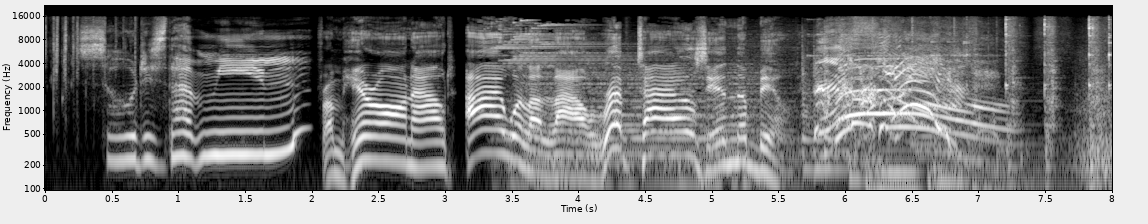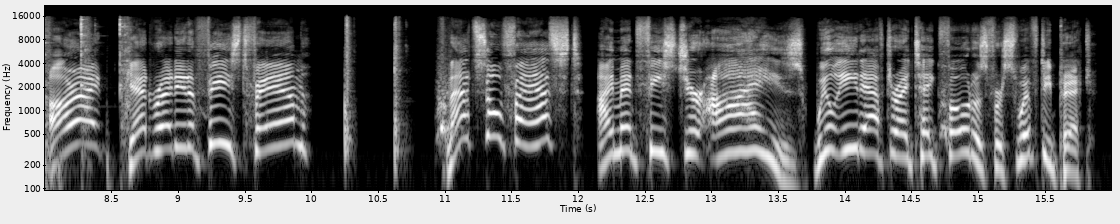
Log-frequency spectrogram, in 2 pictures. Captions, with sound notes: So, does that mean...? From here on out, I will allow reptiles in the building. [cheering] Alright, get ready to feast, fam. Not so fast. I meant feast your eyes. We'll eat after I take photos for SwiftyPic.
